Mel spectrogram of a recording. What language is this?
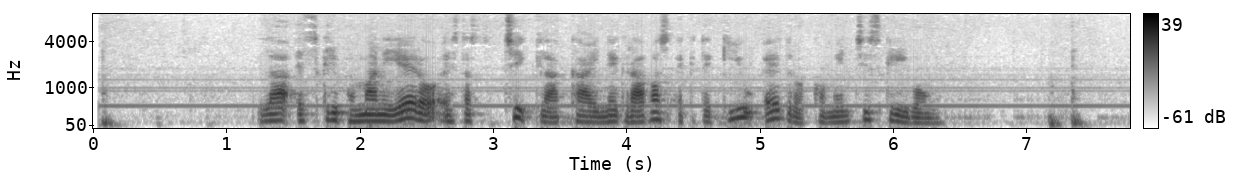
Esperanto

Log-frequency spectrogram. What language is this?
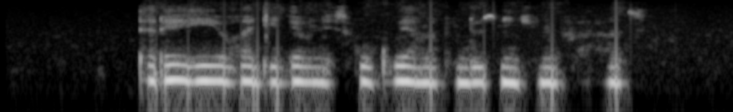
Swahili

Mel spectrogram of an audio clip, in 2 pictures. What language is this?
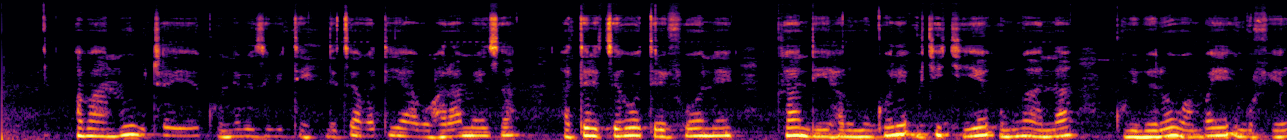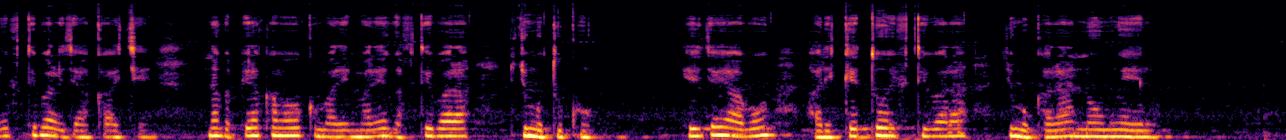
Kinyarwanda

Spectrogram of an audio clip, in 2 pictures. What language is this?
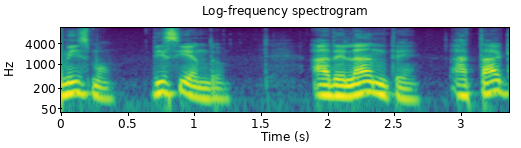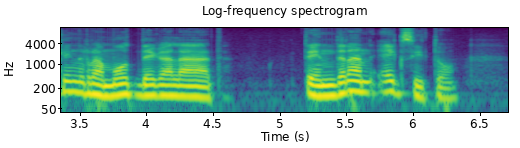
Spanish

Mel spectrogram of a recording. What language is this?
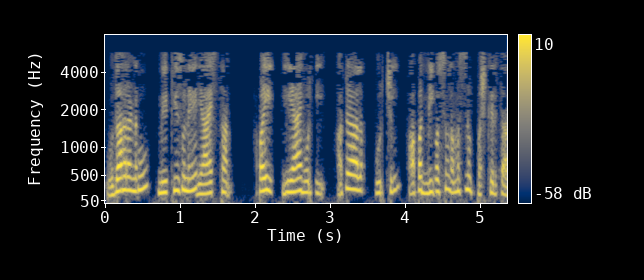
Telugu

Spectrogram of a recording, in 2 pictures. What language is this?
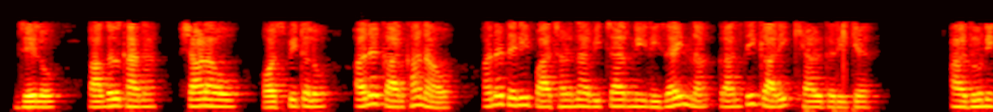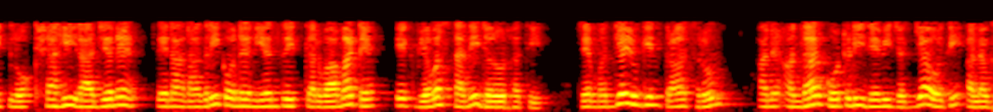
Gujarati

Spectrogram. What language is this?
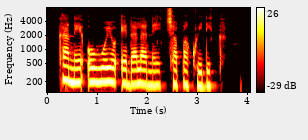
Luo (Kenya and Tanzania)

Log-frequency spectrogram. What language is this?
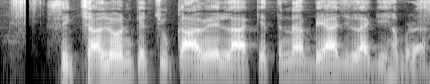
Bhojpuri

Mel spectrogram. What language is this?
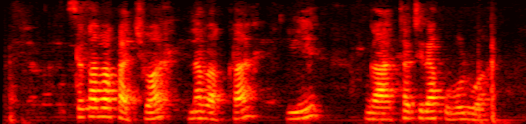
Ganda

